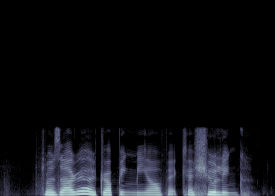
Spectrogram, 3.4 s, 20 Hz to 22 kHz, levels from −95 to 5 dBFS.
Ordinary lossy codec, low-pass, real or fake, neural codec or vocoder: none; none; real; none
